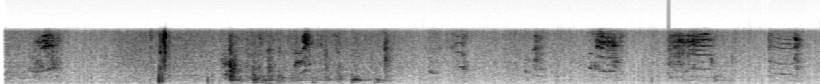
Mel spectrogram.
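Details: Two Scottish Shorthair cats indoors hunting a fly in a room and talking to it: short, scattered, breathy chirps and chattering bursts at irregular intervals, with one sharp click early on.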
